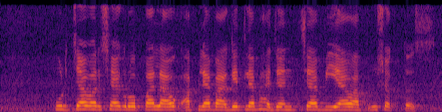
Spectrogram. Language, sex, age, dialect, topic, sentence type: Marathi, female, 56-60, Southern Konkan, agriculture, statement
